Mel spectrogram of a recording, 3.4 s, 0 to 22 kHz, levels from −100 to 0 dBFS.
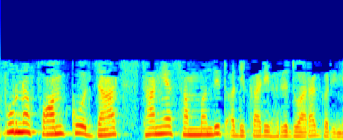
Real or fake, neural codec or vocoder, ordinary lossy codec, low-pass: real; none; none; 3.6 kHz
